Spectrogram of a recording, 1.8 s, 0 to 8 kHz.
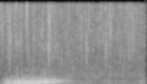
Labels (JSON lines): {"label": "biophony, growl", "recorder": "SoundTrap 500"}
